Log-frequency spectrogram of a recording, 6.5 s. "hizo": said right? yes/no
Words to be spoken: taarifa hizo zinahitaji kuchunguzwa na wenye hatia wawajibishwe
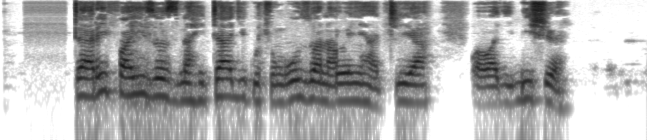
yes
